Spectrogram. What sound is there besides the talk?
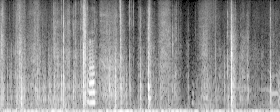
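tearing a cardboard Stitch advent calendar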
